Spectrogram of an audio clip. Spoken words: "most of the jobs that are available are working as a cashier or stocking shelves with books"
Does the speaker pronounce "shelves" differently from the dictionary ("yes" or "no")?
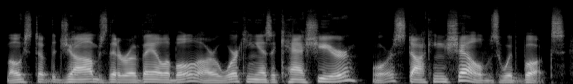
no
